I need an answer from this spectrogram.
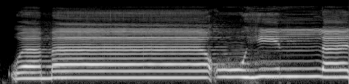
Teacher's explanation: maka mim dipanjangkan boleh 4 boleh 5 harokat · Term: mad jaiz munfasil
